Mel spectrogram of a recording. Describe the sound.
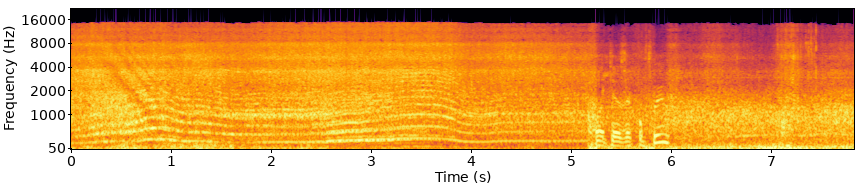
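A small self-guided kamikaze drone using machine vision buzzes with a motor whine that sweeps up and down in pitch as it flies toward the crew's cars in a test, loud and steady for several seconds, before a man starts talking over the fading hum.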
